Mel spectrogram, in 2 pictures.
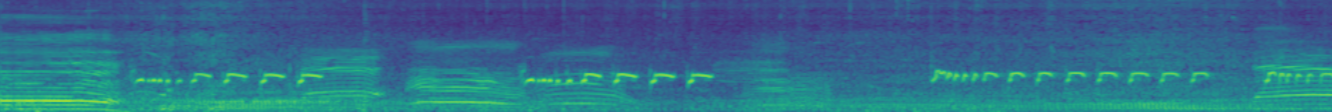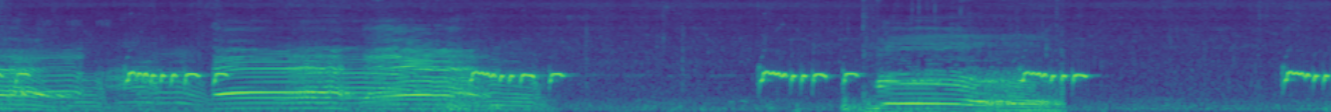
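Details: Several tame cows being herded, running along a green forest road in the rain, moo in overlapping, drawn-out calls, with bursts of quick trilled whistling in between.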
